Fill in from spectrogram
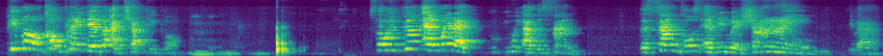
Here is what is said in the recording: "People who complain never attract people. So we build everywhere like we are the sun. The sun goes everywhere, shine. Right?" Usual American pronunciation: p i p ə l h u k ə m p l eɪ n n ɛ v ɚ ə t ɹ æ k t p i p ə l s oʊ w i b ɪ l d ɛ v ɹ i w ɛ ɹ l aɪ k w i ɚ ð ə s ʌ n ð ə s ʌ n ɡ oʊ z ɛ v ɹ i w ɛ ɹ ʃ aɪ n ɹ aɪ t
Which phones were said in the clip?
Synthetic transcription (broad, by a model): p i p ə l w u k ə m p l eɪ n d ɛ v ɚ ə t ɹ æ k p i p ə l s oʊ w i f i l ɛ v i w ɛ l aɪ k w i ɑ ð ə s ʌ n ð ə s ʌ n ɡ oʊ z ɛ v ɹ i w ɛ ʃ aɪ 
